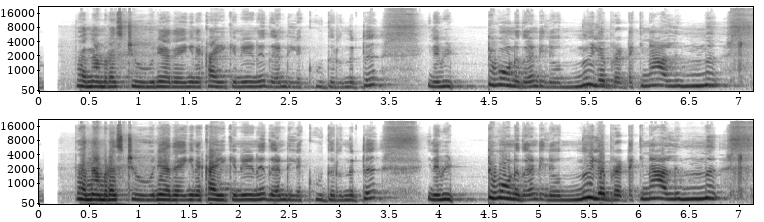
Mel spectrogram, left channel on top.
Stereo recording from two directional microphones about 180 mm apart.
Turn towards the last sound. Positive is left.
turn(degrees=-30)  # may be behind; listen again after turning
